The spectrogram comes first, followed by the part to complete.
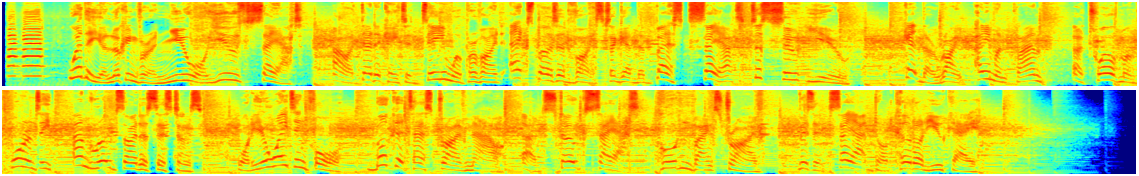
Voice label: male english light northern accent commercial; english northern accents; seat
